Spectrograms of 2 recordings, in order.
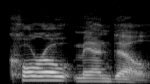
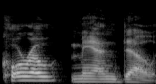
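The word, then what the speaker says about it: Coromandel: Chanel Cororo Mandel. C O R O M A N D E L. Cororo Mandel. Exactly how it sounds.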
